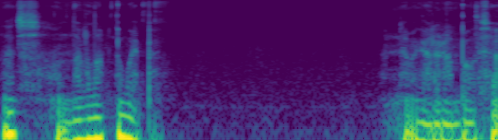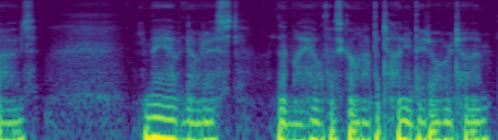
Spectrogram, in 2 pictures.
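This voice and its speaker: A man speaks very softly in a low, creaky register, keeping his tone quite level. He murmurs gentle, unhurried game commentary in ASMR style, often dropping into a whisper. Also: flat delivery. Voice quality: hushed, soft voice slipping into whispers. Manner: gentle, unhurried, casual musing. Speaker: gameplay video host.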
